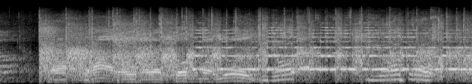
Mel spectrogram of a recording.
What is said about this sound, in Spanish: otro aplauso.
